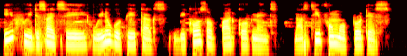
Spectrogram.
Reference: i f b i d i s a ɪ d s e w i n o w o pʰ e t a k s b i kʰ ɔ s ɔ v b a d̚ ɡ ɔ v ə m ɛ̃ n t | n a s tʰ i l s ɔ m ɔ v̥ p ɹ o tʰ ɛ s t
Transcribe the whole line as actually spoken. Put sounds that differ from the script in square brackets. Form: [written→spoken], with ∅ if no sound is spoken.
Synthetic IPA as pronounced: i f [b→w] i d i s a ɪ d s e w i n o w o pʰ e t a k s b i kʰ ɔ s ɔ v b a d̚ ɡ ɔ v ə m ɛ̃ n t | n a s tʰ i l [s→f] ɔ m ɔ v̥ p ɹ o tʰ ɛ s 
